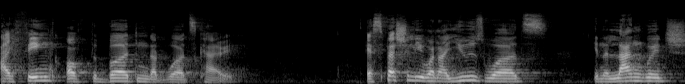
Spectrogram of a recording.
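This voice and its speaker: A man speaks with a Nigerian accent at a fairly slow pace. His pitch moves in an ordinary way. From northern Nigeria. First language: Hausa. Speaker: writer. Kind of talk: talk at a literary event.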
